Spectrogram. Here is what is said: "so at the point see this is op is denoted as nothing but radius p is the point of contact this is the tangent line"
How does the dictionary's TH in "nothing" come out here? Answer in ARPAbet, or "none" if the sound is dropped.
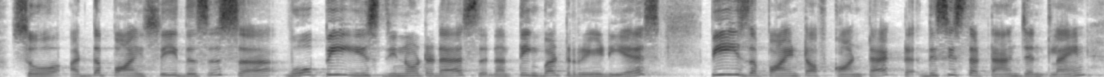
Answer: T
